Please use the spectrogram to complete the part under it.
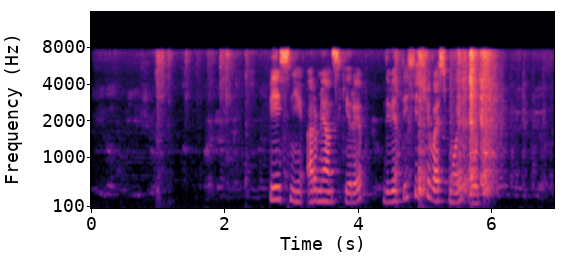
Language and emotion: Russian, neutral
